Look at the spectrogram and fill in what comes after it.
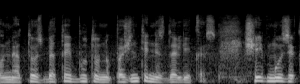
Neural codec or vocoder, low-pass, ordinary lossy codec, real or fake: vocoder, 44.1 kHz, 128 mel bands, Pupu-Vocoder; 10.8 kHz; MP3, 96 kbps; fake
